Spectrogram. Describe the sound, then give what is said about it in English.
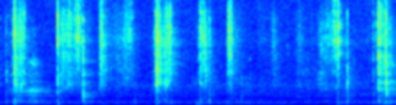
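A deck of tarot cards is shuffled for a second round of a reading, with a series of crisp, papery riffles and soft slaps repeating in an uneven rhythm, fairly quiet with no talking. “All right, we're shuffling.”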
